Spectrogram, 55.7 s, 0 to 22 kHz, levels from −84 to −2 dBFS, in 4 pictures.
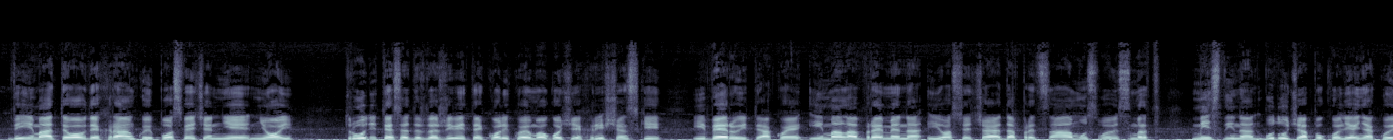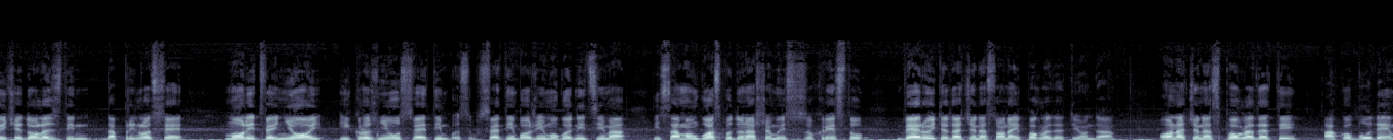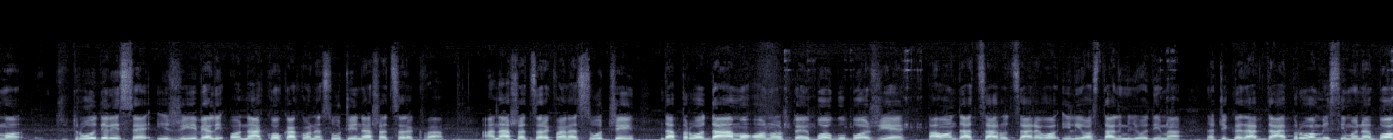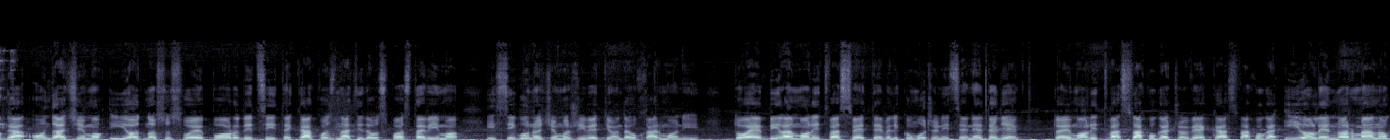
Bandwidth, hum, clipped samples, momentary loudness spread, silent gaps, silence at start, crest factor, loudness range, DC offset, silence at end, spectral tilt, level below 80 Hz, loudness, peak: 14.5 kHz; none; under 0.1%; 11 LU; none; 0 s; 18 dB; 4 LU; under 0.1%; 0 s; -5.5 dB/octave; -32 dBFS; -22 LUFS; -2 dBFS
